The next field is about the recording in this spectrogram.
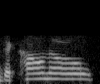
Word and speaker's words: Dacono: in Dacono, Colorado. Did I say that right, Phil? – Yeah, that's that's that's close enough.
